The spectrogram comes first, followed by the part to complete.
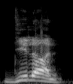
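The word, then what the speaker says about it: Dhillon: n in the Senate Dylan Senate not spelled the same way as Dylan like uh Dy uh but d h i l l o n like New Delhi New Delhi it's Dyan uh this [ __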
